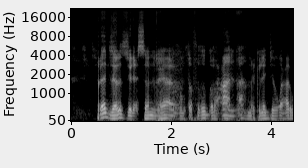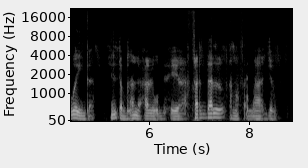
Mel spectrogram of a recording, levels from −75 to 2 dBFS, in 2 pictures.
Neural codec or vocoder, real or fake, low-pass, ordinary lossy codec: codec, 44.1 kHz, 2.6 kbps, DAC; fake; none; none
